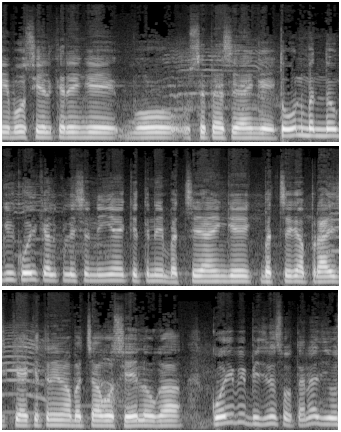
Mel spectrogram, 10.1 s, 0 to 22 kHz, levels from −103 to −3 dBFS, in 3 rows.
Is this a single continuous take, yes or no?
no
